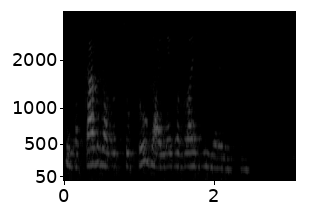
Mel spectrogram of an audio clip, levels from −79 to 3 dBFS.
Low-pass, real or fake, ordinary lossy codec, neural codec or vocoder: 3.6 kHz; real; Opus, 16 kbps; none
